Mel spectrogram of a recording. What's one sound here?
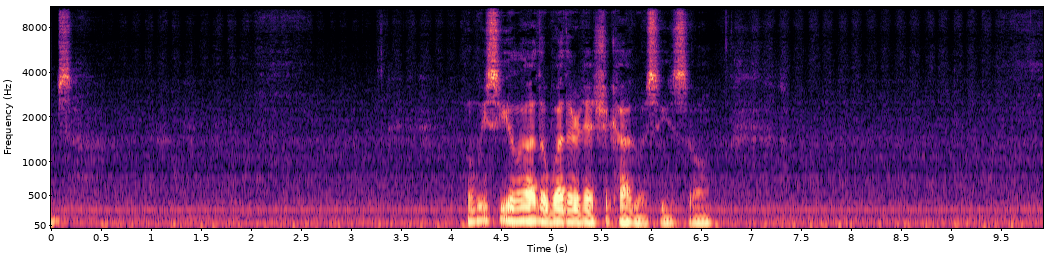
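A cloth rubs back and forth over metal frets.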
